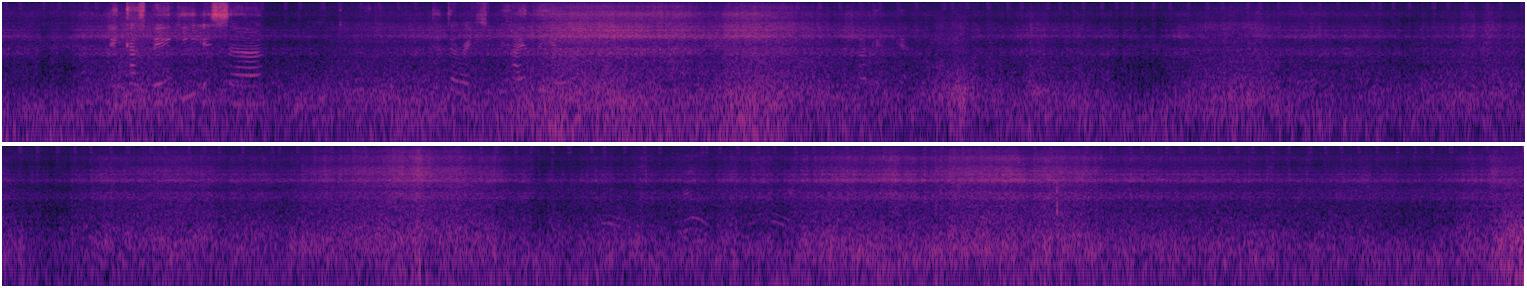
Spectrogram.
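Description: Wind rushing over an action camera's microphone in paraglider flight: a steady, deep rush of noise throughout.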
